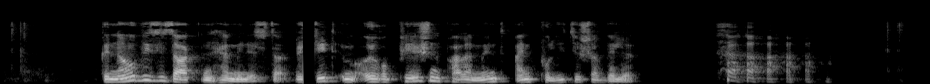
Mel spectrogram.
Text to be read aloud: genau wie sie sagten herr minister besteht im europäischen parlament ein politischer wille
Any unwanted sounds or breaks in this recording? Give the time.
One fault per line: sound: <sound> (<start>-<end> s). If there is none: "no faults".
sound: dropout (3.0-3.1 s)
sound: laugh (7.2-8.3 s)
